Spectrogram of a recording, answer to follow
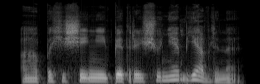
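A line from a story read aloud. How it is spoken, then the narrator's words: Gentle reminder. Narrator (Russian): мягко напомнил Щеглов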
